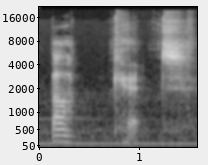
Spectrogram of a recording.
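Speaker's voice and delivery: softly whispered while writing; teacher whispering the word to herself. Shown as a demonstration. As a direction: breathe the word out as you write it.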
